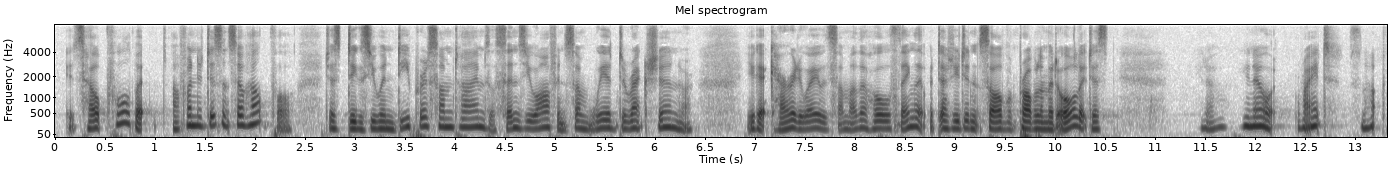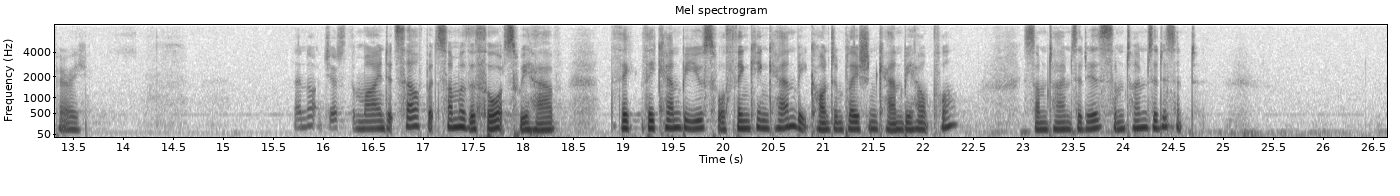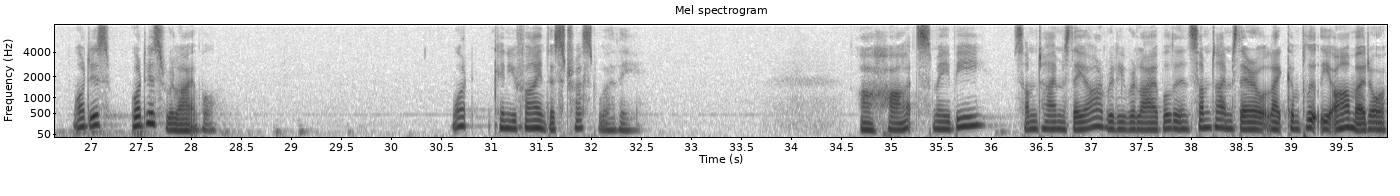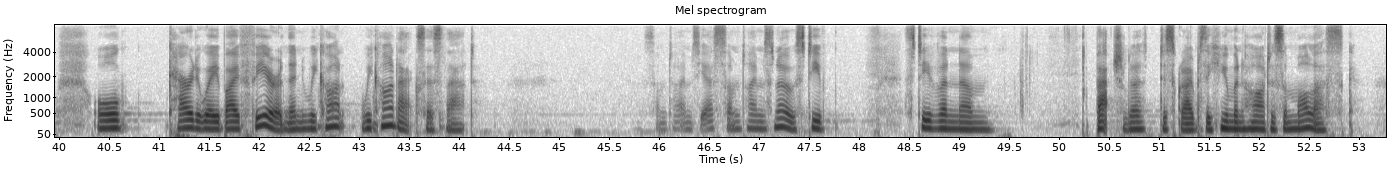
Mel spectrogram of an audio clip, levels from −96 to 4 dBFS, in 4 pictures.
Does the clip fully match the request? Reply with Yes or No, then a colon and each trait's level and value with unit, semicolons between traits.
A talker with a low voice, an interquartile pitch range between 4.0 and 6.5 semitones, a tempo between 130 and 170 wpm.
No: medium, 145 Hz; average, 4.8 semitones; average, 155 wpm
